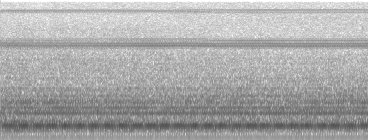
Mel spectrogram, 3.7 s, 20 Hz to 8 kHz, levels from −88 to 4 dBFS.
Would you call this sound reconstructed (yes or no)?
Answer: no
